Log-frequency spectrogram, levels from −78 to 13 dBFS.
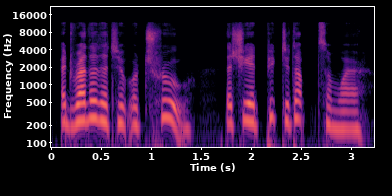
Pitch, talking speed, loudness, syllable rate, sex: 210 Hz, 220 wpm, -23 LUFS, 7.3 syllables/s, female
